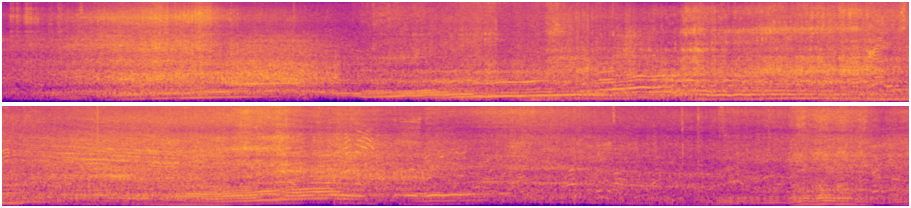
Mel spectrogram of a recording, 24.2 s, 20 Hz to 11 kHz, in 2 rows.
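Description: Sports car engines pulling away one after another, revving hard with the pitch climbing through repeated rising sweeps. The longest, loudest runs come early, likely the Ferrari 612 Scaglietti's V12. A shorter rev burst comes near the end.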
